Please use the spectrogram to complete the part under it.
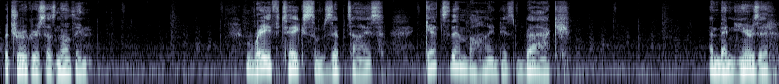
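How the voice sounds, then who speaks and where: A man's voice: medium pitch, animated, slow pace, pauses often, mellow, soft background music. A man narrating a solo tabletop roleplay as game master, thinking aloud in a casual, conversational way. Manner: casual, conversational, reasoning through rules aloud.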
